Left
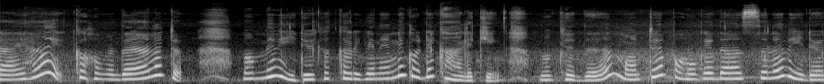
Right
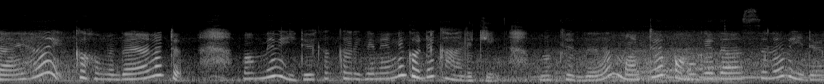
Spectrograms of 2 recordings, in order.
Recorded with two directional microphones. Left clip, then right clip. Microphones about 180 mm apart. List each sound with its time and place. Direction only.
0.0 s speech: 55° left (ahead or behind)
5.6 s speech: 50° left (ahead or behind)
